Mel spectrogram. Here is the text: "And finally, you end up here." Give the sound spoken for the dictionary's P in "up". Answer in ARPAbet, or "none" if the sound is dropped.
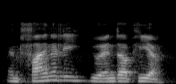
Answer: P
